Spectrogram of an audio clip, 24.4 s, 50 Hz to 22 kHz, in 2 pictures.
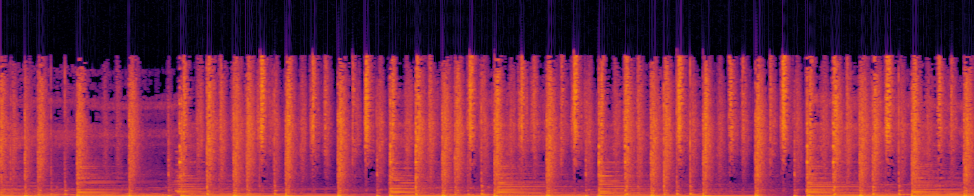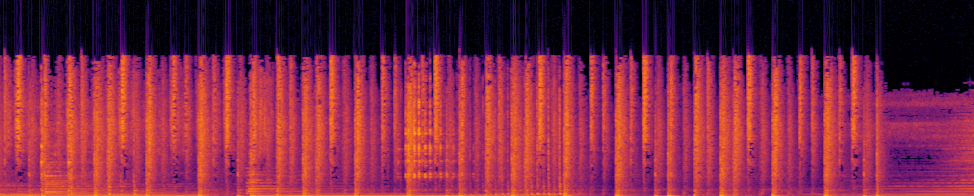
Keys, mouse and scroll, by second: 1.0 /, 1.6 scroll down 3, 1.8-2.4 middle drag, 2.4 click, 2.7 /, 3.0-5.7 middle drag, 5.7 /, 6.4 click, 7.0-7.5 middle drag, 7.5 click, 8.0-8.9 middle drag, 8.9 scroll up 1, 9.2 click, 9.6 scroll down 1, 10.4-13.8 drag, 13.8-14.4 middle drag, 14.4-15.8 drag, 15.8 scroll up 2, 16.1 middle click, 16.9-18.9 drag, 18.9 scroll down 1, 19.8-22.6 drag, 22.6 middle click, 23.4 scroll down 3, 24.1-24.3 drag.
